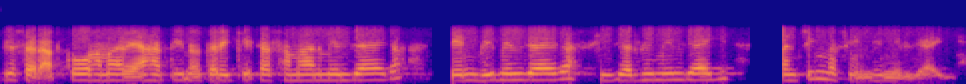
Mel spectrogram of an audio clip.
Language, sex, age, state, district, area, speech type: Hindi, male, 18-30, Uttar Pradesh, Sonbhadra, rural, conversation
